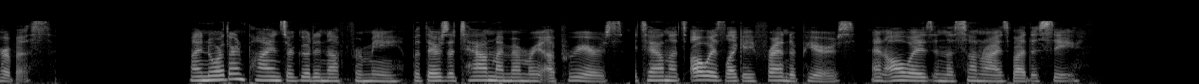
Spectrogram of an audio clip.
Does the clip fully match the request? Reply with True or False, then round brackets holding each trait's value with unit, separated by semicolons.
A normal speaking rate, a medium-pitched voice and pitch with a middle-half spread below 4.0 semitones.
True (160 wpm; 170 Hz; 2.9 semitones)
